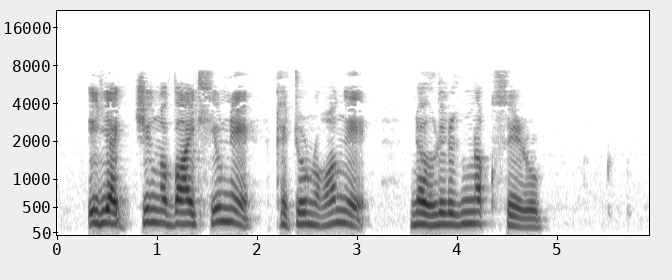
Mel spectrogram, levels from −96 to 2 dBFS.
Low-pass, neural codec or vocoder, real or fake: 7.2 kHz; none; real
